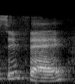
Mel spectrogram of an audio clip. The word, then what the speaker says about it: Sufei: My name is Sufei. When I usually introduce myself, they don't really know how to pronounce souffle, so I tell them it's souffle without the L, even though I'm not French.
